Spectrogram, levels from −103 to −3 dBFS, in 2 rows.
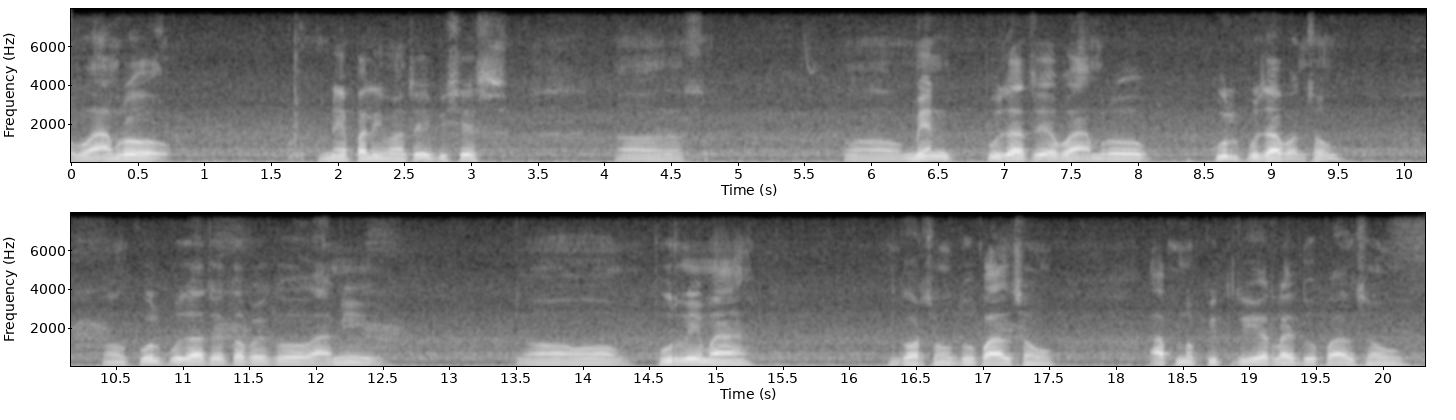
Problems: none marked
